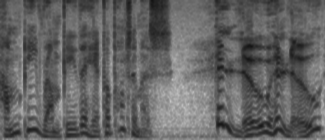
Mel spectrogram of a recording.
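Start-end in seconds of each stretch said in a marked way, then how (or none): 2.1-3.2 higher, louder hearty greeting; cheerful hippo. A narrator's reading. Hippo greeting the crocodile, cheerful and loud. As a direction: call out a jolly hello. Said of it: "said Humpy Rumpy".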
